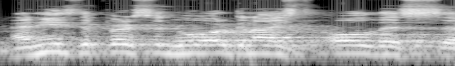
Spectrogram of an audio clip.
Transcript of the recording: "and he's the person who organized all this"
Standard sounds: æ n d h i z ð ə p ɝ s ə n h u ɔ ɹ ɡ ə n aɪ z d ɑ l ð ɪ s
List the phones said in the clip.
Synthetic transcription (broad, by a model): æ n h i z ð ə p ɝ s ə n h u ɔ ɹ ɡ ə n aɪ z d ɑ l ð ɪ s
